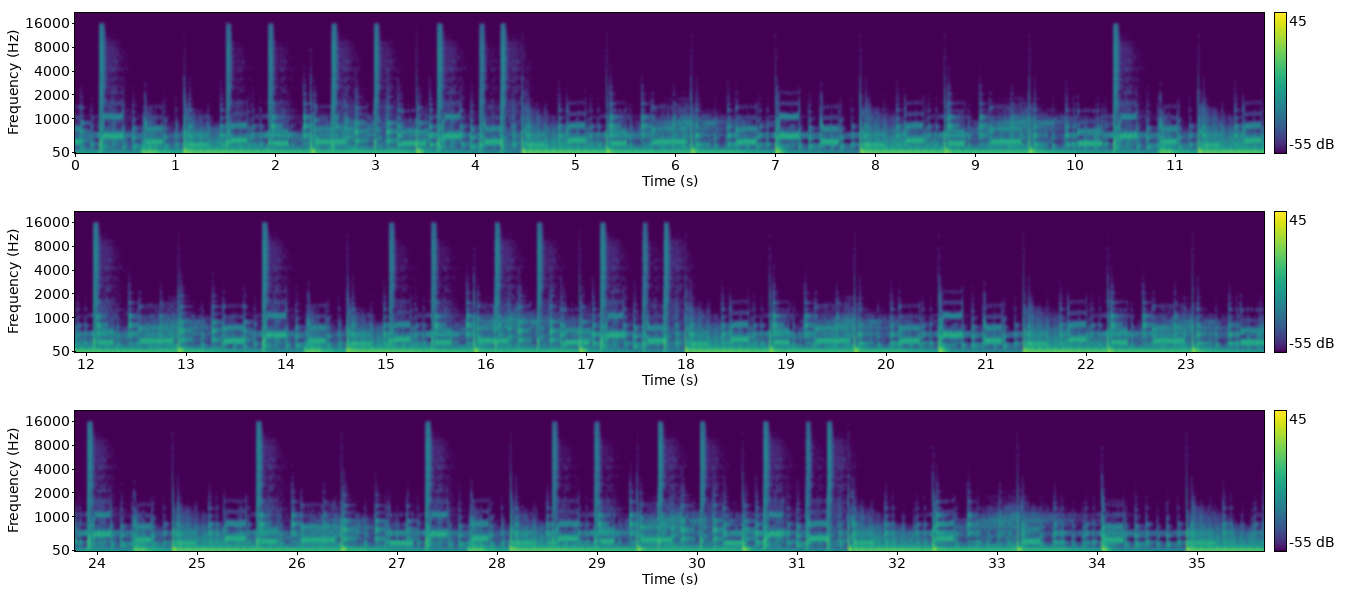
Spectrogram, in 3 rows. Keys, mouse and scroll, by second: 4.3 ctrl+click, 5.0-5.6 alt+scroll up 2, 8.6 alt+scroll down 1, 11.4 ctrl+Num_Lock, 11.4 alt+scroll down 1, 11.9 ctrl+d, 12.7-15.0 drag, 14.9 Left, 18.0 ctrl+click, 19.5 ctrl+d, 20.6 click, 26.2 b, 26.9-31.2 drag, 31.2 space, 31.6 click, 31.7 space, 35.2 space, 35.4-35.6 alt+scroll down 2.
